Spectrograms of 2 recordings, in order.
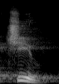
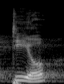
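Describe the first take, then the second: First: It is pronounced with the Brazilian sound. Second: It is pronounced the way the spelling suggests. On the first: "in Brazil they say tio" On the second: "you want to say tio"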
